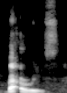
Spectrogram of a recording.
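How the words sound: It is said in a British accent.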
